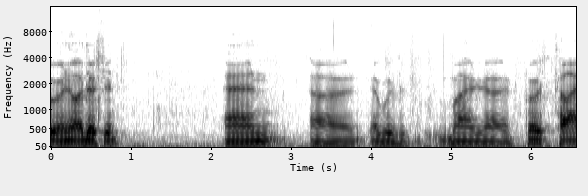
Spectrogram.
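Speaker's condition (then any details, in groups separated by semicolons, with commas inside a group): Parkinson's disease; years since onset; voice changes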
